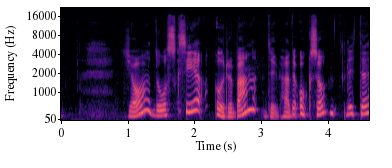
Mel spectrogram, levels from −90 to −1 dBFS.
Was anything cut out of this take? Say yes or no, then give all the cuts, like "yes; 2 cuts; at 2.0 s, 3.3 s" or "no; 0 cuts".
yes; 1 cut; at 1.8 s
